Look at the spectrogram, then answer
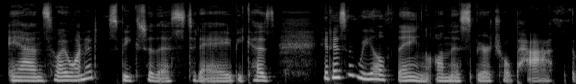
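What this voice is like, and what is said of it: Scratchy voice. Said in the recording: “my voice is a little scratchy today”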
